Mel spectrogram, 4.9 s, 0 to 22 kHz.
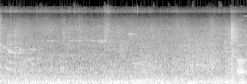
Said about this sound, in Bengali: ওই যে আমার ট্রেন দাঁড়ায় আছে M2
